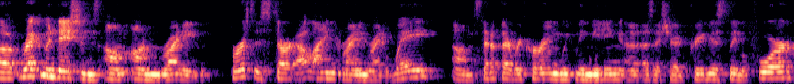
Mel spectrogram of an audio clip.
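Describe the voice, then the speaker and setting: A man speaks at a fairly quick pace with hardly any pauses. His pitch is fairly high, with ordinary variation. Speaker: workshop presenter on grant writing. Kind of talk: webinar training presentation. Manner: fast; rushed, many fillers and restarts.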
